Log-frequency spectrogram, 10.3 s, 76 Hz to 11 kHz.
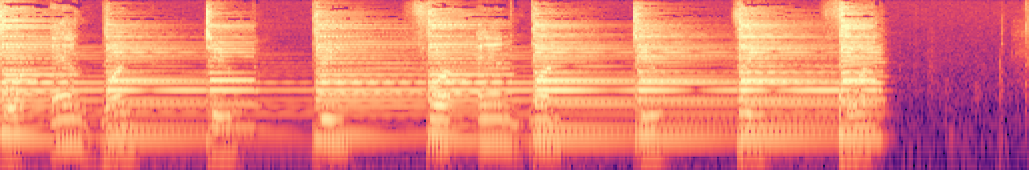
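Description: Acoustic guitar strummed with slow, even strokes, about one a second, going from C to G7 and back to C in a beginner's chord-change exercise, each chord ringing between strokes. The last chord is stopped short about a second before the end, leaving near silence.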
